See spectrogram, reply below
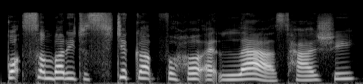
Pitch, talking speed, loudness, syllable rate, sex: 245 Hz, 180 wpm, -17 LUFS, 4.0 syllables/s, female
